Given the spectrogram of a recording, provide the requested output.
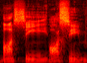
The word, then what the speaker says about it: Asim: Asim. Almost like awesome. Awesome, but Asim.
